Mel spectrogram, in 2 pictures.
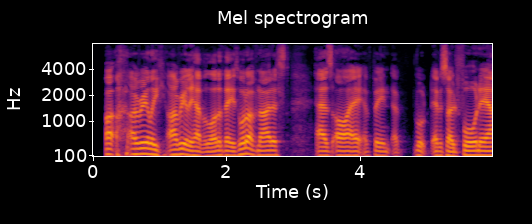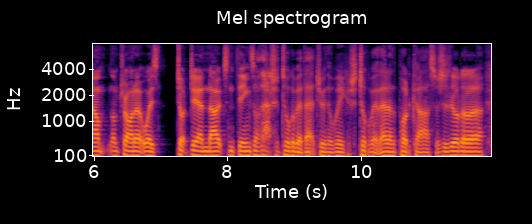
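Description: A man with an Australian accent, fairly low in pitch and fairly quick in pace, in a very clean recording with a silent background. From Brisbane, Australia. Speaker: podcast host. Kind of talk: scripted narration; casual chat. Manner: animated.

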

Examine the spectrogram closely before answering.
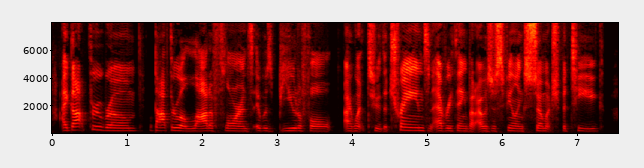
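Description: In an American accent, a woman talks at a fairly quick pace with medium pitch and an animated tone. Her recording is very clean, against a silent background. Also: hardly any pauses. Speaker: podcast host and entertainer. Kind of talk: casual chat. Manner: animated, laughs often.

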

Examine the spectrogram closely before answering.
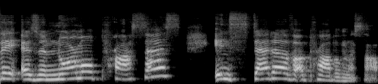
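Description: Her tone fairly bright, a woman speaks at a high pitch and a moderate pace.

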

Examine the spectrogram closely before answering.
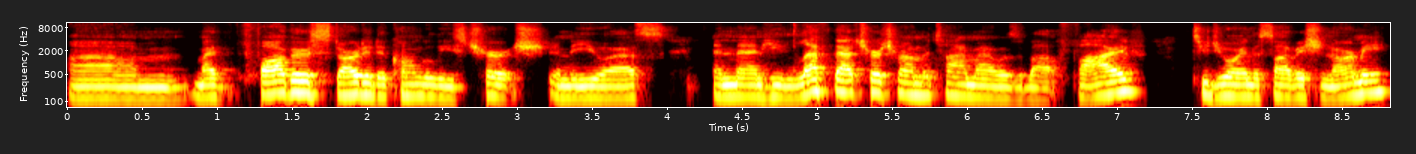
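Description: An ordinary speaking voice with an American accent, fairly even intonation and a moderate pace. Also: man, medium pitch for a man. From New Rochelle, New York, US. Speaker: HR worker. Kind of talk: casual faith testimony chat.

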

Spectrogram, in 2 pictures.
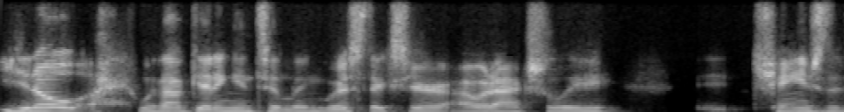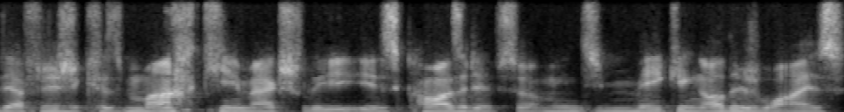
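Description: Someone with a Californian accent speaks at a fairly quick pace with fairly even intonation. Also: man, fairly high pitch for a man. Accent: American, Californian. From Southern California. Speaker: real estate tax expert and podcaster. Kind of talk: interview conversation.

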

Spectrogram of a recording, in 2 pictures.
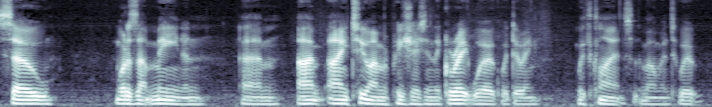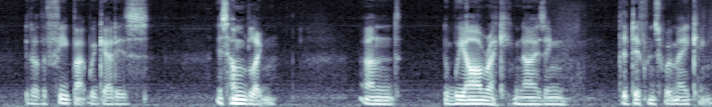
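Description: Delivered at a moderate pace with long, frequent pauses, the speech has a bright, sharp tone and flat, monotone intonation. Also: man, fairly low pitch for a man. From northern England, Manchester. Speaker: podcast co-host, consultant. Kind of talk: casual chat.

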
